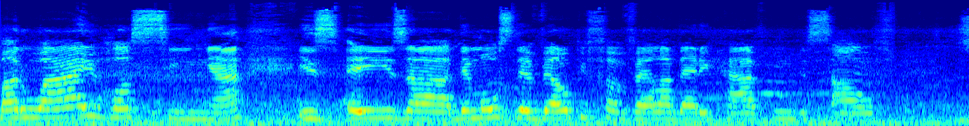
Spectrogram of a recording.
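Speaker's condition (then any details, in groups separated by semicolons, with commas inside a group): No condition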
